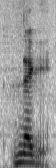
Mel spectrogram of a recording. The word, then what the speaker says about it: Gnagy: Negi's spelt with a G. – Joe. – G-N-A-G-Y, Negi.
